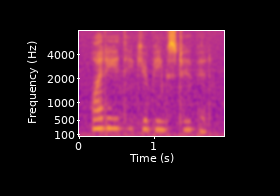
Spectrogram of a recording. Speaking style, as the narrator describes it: Lark asked softly

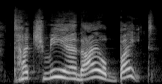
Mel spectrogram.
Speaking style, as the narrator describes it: it screeched

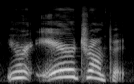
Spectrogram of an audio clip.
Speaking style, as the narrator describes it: yelled Parrot

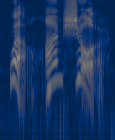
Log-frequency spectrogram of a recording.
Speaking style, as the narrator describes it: he exclaimed genially

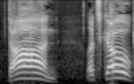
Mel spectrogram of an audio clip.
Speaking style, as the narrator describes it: came a shout

